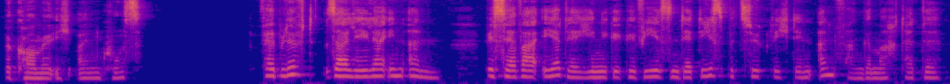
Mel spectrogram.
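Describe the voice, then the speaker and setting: A woman reading a romance audiobook in a calm, measured, intimate manner. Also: mid-range voice, breathy edge. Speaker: narrator. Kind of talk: scripted audiobook narration.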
